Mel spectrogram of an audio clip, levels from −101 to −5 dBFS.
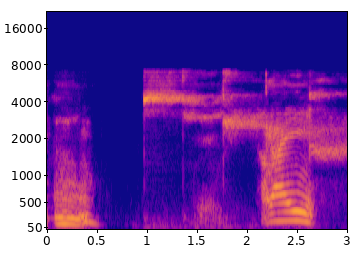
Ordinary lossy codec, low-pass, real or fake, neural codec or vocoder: none; 7.2 kHz; fake; codec, 16 kHz, 4.8 kbps, FACodec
